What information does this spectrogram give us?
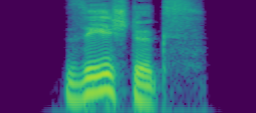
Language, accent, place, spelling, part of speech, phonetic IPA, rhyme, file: German, Germany, Berlin, Seestücks, noun, [ˈzeːʃtʏks], -eːʃtʏks, De-Seestücks.ogg
- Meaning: genitive of Seestück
